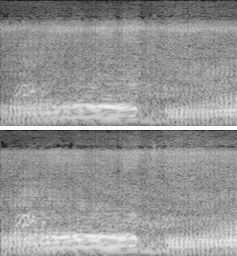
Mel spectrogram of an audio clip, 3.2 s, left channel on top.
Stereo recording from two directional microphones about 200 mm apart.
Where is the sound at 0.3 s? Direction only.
40° right (ahead or behind).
